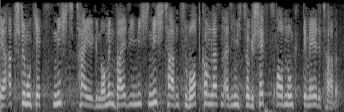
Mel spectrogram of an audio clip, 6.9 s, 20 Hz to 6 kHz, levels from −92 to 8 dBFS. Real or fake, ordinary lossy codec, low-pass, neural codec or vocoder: real; none; 5.4 kHz; none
